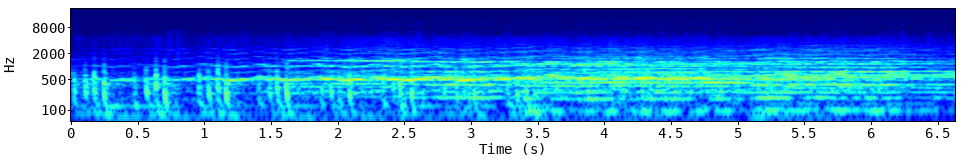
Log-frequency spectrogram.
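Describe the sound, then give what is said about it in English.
Horse hooves clip-clop steadily as a rider spurs his horse along Post Trail from Canyon City to Snake City, a fast rhythmic run of hoofbeats that starts sharp and blends into a dense, continuous rumble, fairly loud, with no voices. “A few miles away, Bob Peters spurred his horse along Post Trail from Canyon City to Snake City.”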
